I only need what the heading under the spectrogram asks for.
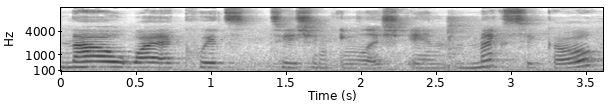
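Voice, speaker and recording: Over noticeable background noise, a woman speaks with a Dutch accent and fairly even intonation. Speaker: language teacher, vlogger. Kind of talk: casual vlog monologue. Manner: conversational with many fillers.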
